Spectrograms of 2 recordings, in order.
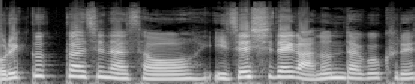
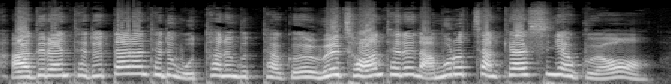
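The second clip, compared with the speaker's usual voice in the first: plain reading voice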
